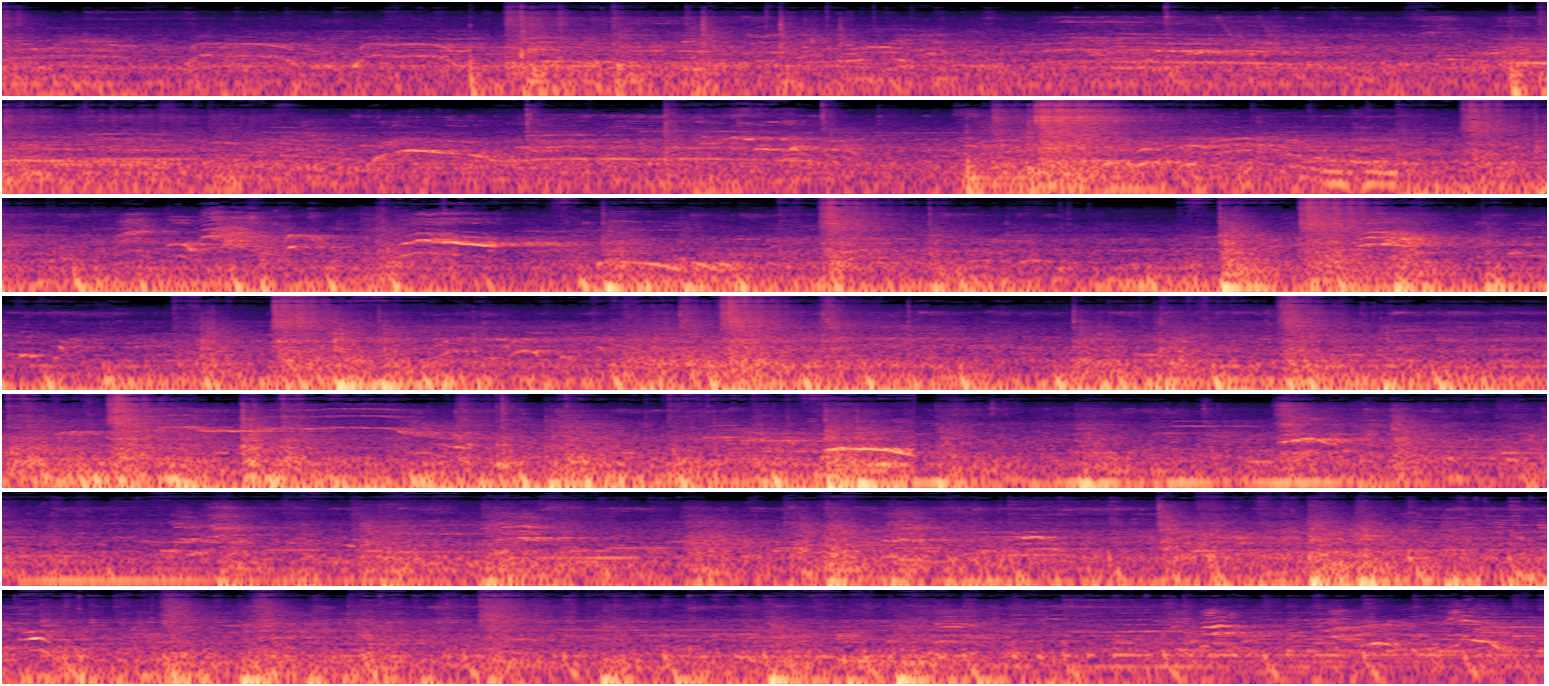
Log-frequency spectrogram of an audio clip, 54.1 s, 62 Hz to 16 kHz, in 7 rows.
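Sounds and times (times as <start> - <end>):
crowd voices: 0.0 - 54.0.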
